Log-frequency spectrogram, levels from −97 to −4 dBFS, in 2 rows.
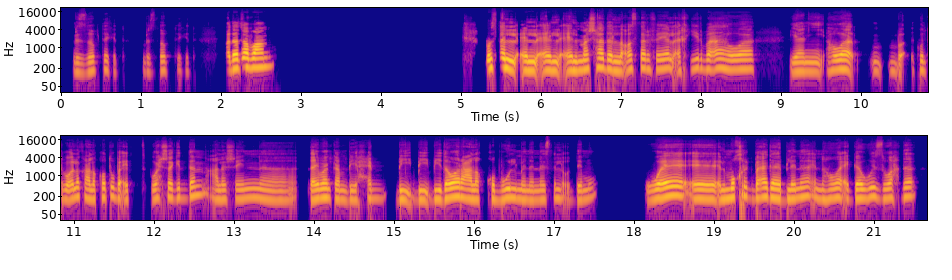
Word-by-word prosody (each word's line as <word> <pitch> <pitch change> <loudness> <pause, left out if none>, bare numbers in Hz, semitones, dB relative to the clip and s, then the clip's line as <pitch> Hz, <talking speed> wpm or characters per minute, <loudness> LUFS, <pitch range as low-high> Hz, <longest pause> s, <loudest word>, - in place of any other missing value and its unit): بالضبط 160 +4 -8
كده، 175 - -13 0.3
بالضبط 160 +2 -12
كده. 155 -1 -24 0.4
فده 195 +3 +7
طبعًا 220 +1 +6 2.7
بُص 195 +2 +5
ال 190 -5 +5
ال 170 -1 +4
ال 170 -1 +1
المشهد 190 +5 +1
اللي 165 -3 +2
أثّر 195 +1 -2
فيَّ 190 +2 -2
الأخير 200 0 -5
بقى 195 +1 0
هو 190 +1 +1 0.5
يعني 160 -1 -3
هو 185 +2 +2 0.4
ب 160 -2 -8 0.2
كنت 175 -2 -8
باقول 160 +3 +1
لك 195 -2 -2
علاقاته 180 +4 -2
بقت 160 -3 -3 0.2
وحشة 170 +3 -2
جدًا 200 +7 -3
علشان 165 +3 -5 0.7
دايمًا 175 +4 +4
كان 165 -3 -4
بيحب 170 +3 -8
ب 160 - -2
ب 155 0 -4
بيدوّر 175 +4 +5
على 170 -2 +2
قبول 170 +3 -1
من 160 -2 -3
الناس 155 +1 -6
اللي 175 - -7
قُدّامه، 160 +7 -8 0.6
وآآ 170 -1 +4
المخرج 185 +4 0
بقى 180 +3 +2
جايب 175 -2 +2
لنا 190 +4 -1
إن 170 -2 -5
هو 170 +3 -2
اتجوّز 175 +2 0
واحدة 195 +3 -3
175 Hz, 135 wpm, -23 LUFS, 165-190 Hz, 2.7 s, فده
